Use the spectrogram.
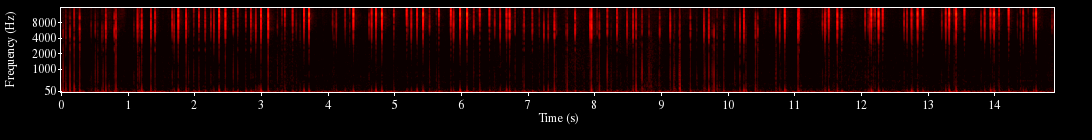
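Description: Long nails tap rapidly on a lit, wax-filled red glass candle jar. The result is a dense, steady patter of short, dry clicks with bright ticks on top and a soft low thud beneath, each tap dying away almost instantly.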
